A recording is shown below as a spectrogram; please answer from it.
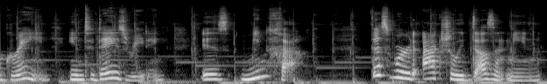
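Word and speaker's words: מנחה: Mincha is spelled like this: Mem, Nun, Chet, Hey. Let's say it together. Mincha.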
